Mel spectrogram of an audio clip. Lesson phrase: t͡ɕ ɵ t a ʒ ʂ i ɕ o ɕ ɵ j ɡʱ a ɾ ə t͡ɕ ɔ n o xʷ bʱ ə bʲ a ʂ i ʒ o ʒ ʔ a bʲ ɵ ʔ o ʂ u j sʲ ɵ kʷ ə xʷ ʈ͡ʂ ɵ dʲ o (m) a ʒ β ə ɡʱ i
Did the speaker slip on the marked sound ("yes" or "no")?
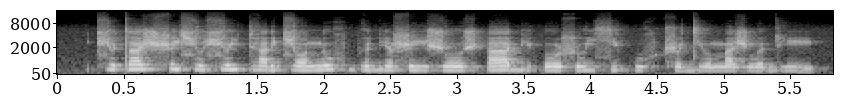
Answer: no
